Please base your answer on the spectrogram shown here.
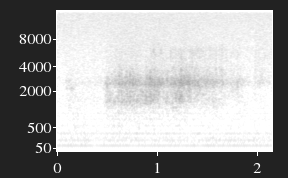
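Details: African grey hornbill calling at an African waterhole as oryx come in to drink. It gives a high, thin, raptor-like call, often mistaken for an eagle's, lasting about a second and a half, over a steady low hum.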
